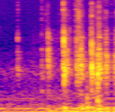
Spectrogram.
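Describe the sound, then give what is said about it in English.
Quick, light keystrokes clatter on a computer keyboard in an uneven burst as someone types a website address to look up a movie theater, fairly quiet, with a low steady hum underneath and no talking. “Am I typing in the wrong website?”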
